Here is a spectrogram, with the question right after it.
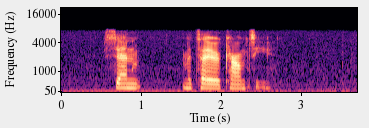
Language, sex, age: English, female, 24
